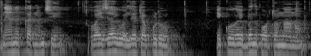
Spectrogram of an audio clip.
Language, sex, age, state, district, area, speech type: Telugu, male, 30-45, Andhra Pradesh, Vizianagaram, rural, spontaneous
